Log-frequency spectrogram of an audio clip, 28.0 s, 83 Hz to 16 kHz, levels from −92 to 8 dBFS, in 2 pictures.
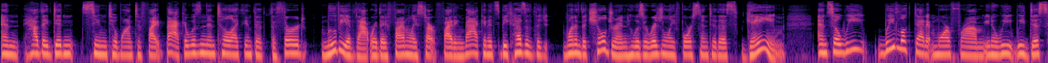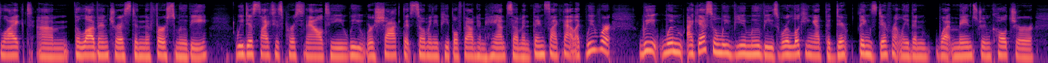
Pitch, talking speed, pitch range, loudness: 165 Hz, 225 wpm, 155-185 Hz, -22 LUFS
